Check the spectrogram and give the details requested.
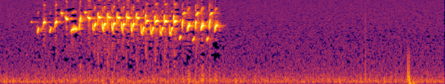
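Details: Wild European goldfinch, Cadiz song style from Spain: a dense two-and-a-half-second phrase of fast, liquid, high twittering notes, rising in intensity and stopping abruptly, then quiet with one soft knock.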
